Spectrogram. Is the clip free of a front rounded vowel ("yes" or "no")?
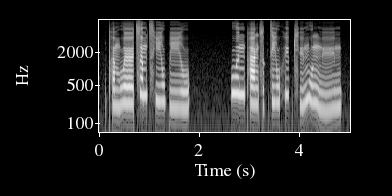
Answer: no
